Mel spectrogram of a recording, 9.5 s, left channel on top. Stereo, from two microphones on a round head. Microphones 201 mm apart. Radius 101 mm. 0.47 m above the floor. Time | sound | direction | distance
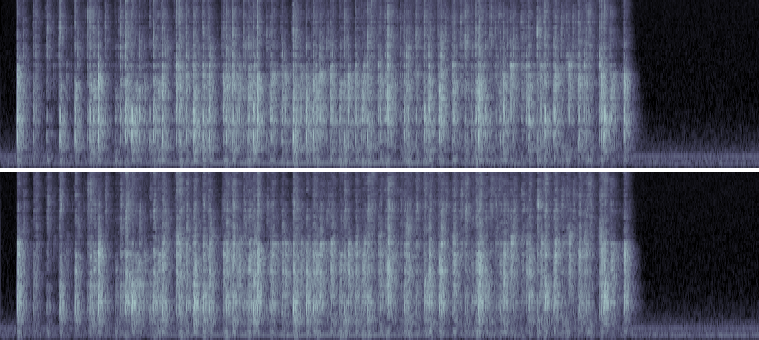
0.2 | a clap | 65° left (ahead or behind) | 2 m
